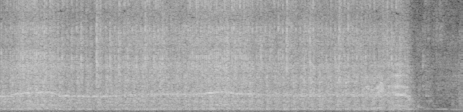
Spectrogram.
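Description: A sewing machine stitches long straight quilting lines in one continuous steady run, its needle mechanism whirring loudly and evenly for about four seconds before stopping abruptly.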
